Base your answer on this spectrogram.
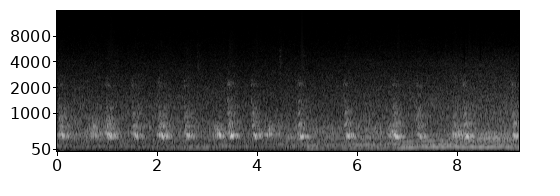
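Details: Dogs at Old Friends Senior Dog Sanctuary going crazy as Titus passes their yard; clustered yipping barks in quick bursts, some overlapping, with a low engine-like drone underneath.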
